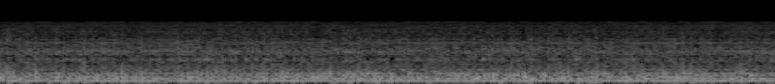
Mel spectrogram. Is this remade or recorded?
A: remade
